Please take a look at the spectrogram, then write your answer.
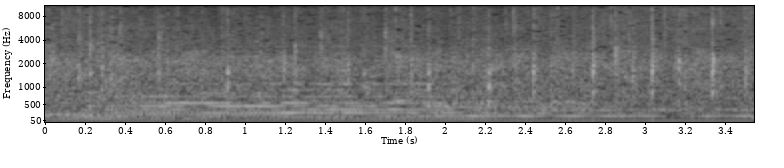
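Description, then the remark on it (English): A church audience applauds in praise of God, a dense wash of many hands clapping at once with sharper individual claps popping out, over a low sustained hum from an organ or keyboard. “Come on, clap until you feel it.”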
